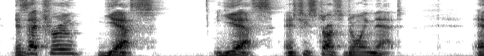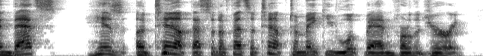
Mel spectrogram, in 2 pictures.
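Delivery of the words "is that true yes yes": acted curt, terse, frustrated short replies. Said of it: "her answers are becoming more curt or very short".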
